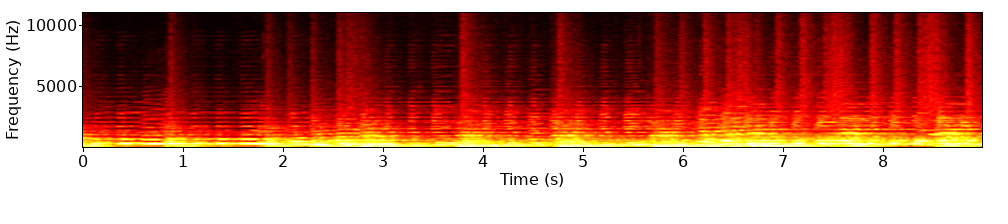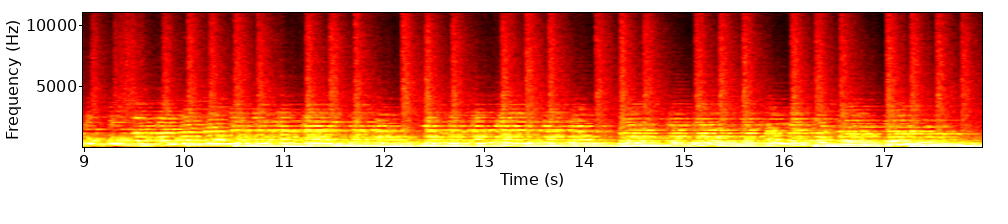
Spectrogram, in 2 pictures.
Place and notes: Musikwissenschaft, Karl-Schönherr-Straße, Innsbruck, Österreich - Blasmusikkapelle Mariahilf/St. Nikolaus im Canesianum Teil 4
Canesianum Blasmusikkapelle Mariahilf/St. Nikolaus, vogelweide, waltherpark, st. Nikolaus, mariahilf, innsbruck, stadtpotentiale 2017, bird lab, mapping waltherpark realities, kulturverein vogelweide
Innsbruck, Austria, 19 May 2018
